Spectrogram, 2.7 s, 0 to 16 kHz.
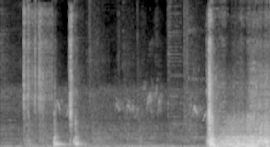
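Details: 1970 GMC Astro semi, 6-71 inline-six Detroit Diesel, sat over 30 years: quiet two seconds, then catches and settles into a loud, steady idle running on its own, barely smoking.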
